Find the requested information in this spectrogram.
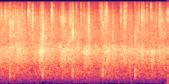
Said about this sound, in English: Can we clap our hands and give God praise?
